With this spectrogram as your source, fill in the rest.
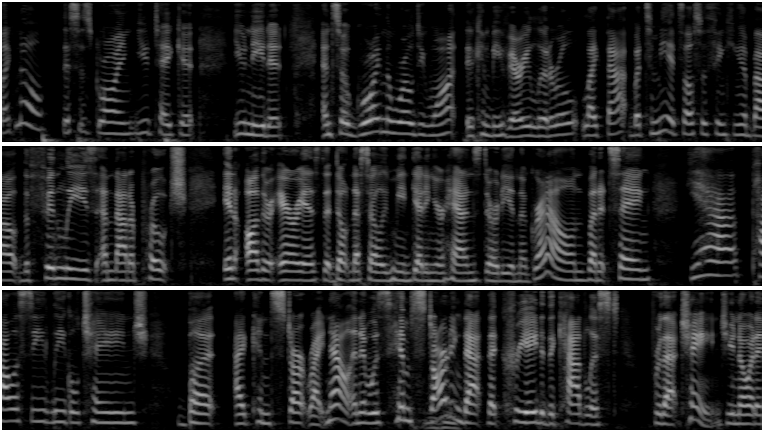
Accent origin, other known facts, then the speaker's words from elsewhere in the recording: Los Angeles, California, United States; So, you know, I grew up partly here in Los Angeles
